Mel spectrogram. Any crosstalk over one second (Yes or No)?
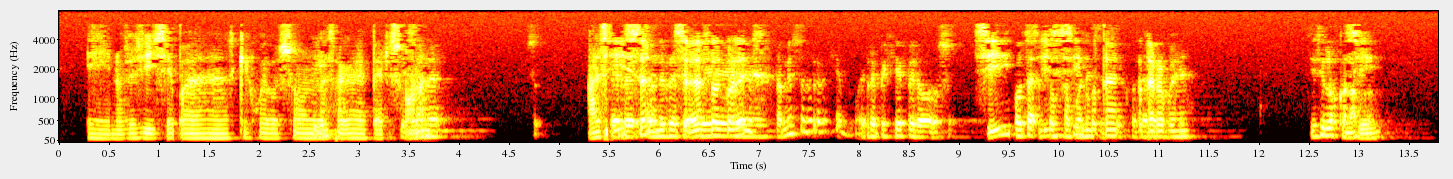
Yes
